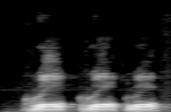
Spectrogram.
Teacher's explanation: تغليظه وتسمين الحرف في مخرجه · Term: التفخيم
